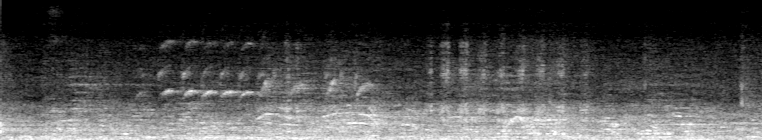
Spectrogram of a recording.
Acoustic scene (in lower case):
park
